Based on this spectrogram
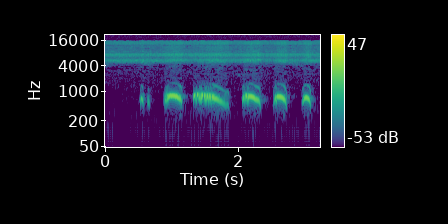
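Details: Lure recording of a spotted dove, "kuk 3" style, for trapping: a soft double note followed by a long wavering coo and four short, rounded coos.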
